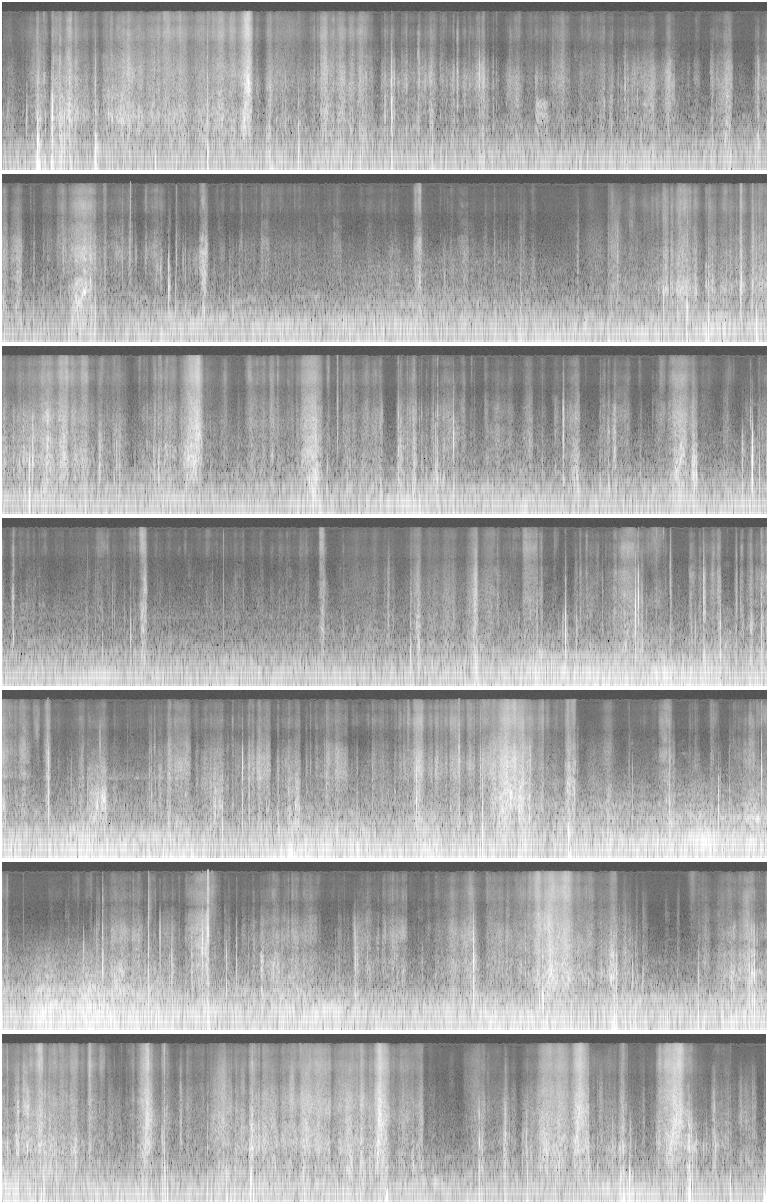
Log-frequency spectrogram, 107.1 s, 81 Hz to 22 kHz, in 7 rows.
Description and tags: Taking Takkies on and off
Taking shoes on and off , and lacing them up and down, recorded with a zoom H6
laces, off, OWI, shoe, shoe-laces, sneakers, taking, takkies, trainers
